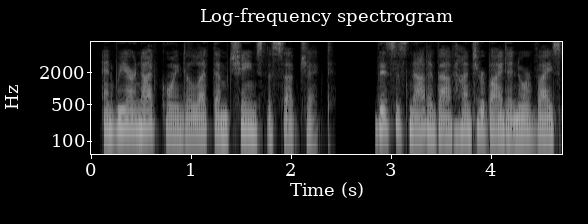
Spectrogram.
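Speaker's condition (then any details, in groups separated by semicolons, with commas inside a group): No condition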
